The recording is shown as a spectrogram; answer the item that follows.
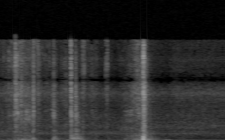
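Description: Metal signs in a bin being flipped through one at a time: a few light knocks, then one sharp clack about one and a half seconds in.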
